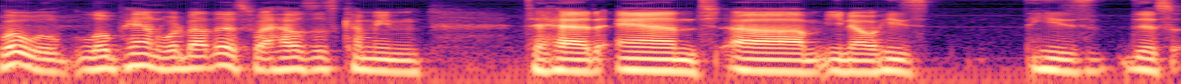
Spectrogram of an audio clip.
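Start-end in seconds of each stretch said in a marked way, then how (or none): none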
